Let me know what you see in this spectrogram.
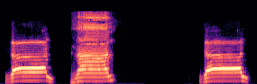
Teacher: یہ غال نہیں ہے، یہ زال ہے، اس کو تھوڑا سا باریک پڑھیے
